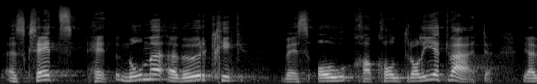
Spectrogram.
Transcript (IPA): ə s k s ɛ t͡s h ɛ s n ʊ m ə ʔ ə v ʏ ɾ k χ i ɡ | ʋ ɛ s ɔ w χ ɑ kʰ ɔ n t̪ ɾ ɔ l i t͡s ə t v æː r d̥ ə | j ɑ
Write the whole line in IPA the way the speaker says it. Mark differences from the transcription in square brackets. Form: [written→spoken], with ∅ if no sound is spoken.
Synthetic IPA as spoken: ə s k s ɛ t͡s h ɛ [s→t] n ʊ m ə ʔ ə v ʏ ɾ k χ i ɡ | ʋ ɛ s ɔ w χ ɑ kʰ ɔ n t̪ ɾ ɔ l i [t͡s→∅] ə t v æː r d̥ ə | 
